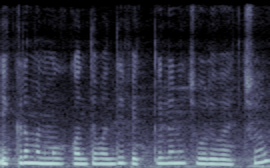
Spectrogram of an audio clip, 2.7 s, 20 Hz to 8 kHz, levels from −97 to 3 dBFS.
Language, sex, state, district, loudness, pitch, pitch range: Telugu, female, Andhra Pradesh, Guntur, -22 LUFS, 250 Hz, 240-275 Hz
